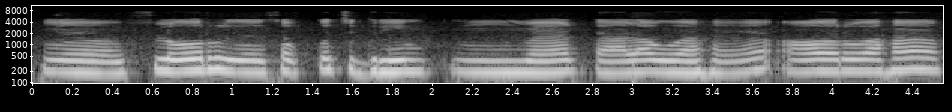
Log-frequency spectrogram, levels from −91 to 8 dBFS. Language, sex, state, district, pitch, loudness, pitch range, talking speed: Hindi, female, Odisha, Nuapada, 200 Hz, -16 LUFS, 190-210 Hz, 160 wpm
